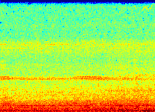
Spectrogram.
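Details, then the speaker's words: LG twin-tub washing machine whose spin-dry tub would not spin, traced to a faulty lid limit switch. With the switch bypassed for the test, the spin motor gives a quiet, even hum with a faint high tone and no grinding: the spin motor itself is normal. "เสียงลานทางปกติครับมอเตอร์ก็ทำงานตามปกติแล้วครับมอเตอร์ไม่ได้เสียนะครับ"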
